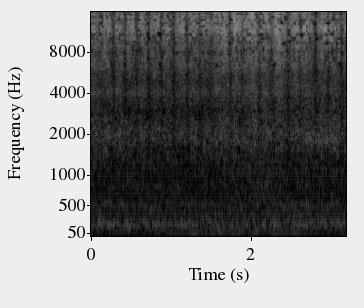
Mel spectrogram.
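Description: Product being rubbed by hand into a vinyl wrap on a Suzuki Samurai hood, a soft continuous rhythmic scrubbing, close and fairly quiet with no voices.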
